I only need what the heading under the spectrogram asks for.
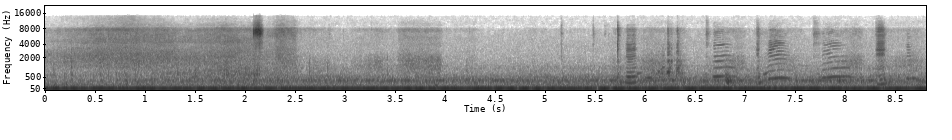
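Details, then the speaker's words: Six-month-old Lada Vesta 1.6 with VAZ gearbox, 6,700 km: short rising squeaks each time the clutch pedal moves, starting about a month earlier. The dealer's silicone spray, applied twice, didn't cure it. Clutch pedal squeak. "скрип педали сцепления проявился где-то месяц назад давайте послушаем"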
